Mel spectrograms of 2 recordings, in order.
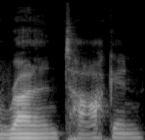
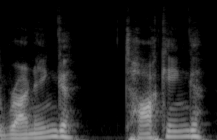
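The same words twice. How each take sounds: First: The final g sounds are dropped. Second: The final g sounds are clearly pronounced. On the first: The speaker calls it wrong. "You don't drop endings. You don't say running, talking" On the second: The speaker calls it right. "I would always say running, talking"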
